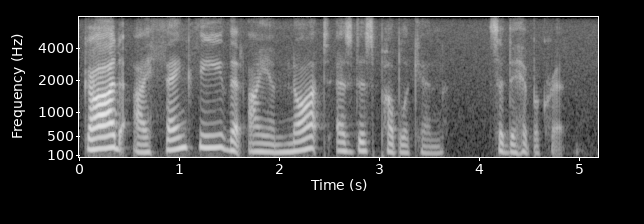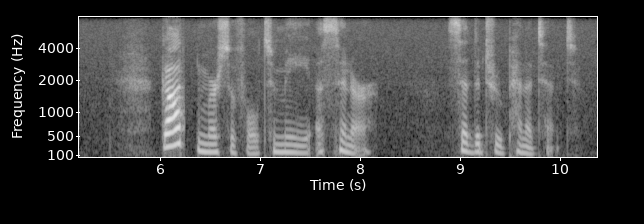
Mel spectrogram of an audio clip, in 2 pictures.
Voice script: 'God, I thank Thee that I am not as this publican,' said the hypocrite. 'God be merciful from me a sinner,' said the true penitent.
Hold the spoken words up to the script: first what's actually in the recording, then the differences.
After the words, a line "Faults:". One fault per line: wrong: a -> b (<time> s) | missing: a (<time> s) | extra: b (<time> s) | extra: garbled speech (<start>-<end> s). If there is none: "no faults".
'God, I thank Thee that I am not as this publican,' said the hypocrite. 'God be merciful to me a sinner,' said the true penitent.
Faults:
wrong: from -> to (7.0 s)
